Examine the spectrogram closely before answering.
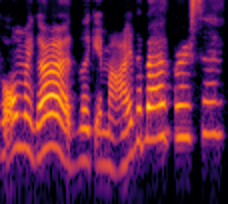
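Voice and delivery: mock-anxious second-guessing of yourself; worried self-doubt. Blamed partner wonders if they're at fault, worried. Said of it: "you start getting like".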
